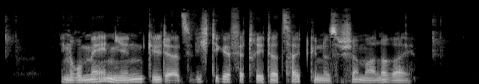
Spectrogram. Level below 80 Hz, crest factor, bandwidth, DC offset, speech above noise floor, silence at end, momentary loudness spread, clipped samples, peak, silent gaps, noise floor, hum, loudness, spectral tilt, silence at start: -58 dBFS; 20 dB; 15 kHz; under 0.1%; 34 dB; 0.4 s; 9 LU; under 0.1%; -2 dBFS; none; -55 dBFS; none; -20 LUFS; -3.5 dB/octave; 0.05 s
